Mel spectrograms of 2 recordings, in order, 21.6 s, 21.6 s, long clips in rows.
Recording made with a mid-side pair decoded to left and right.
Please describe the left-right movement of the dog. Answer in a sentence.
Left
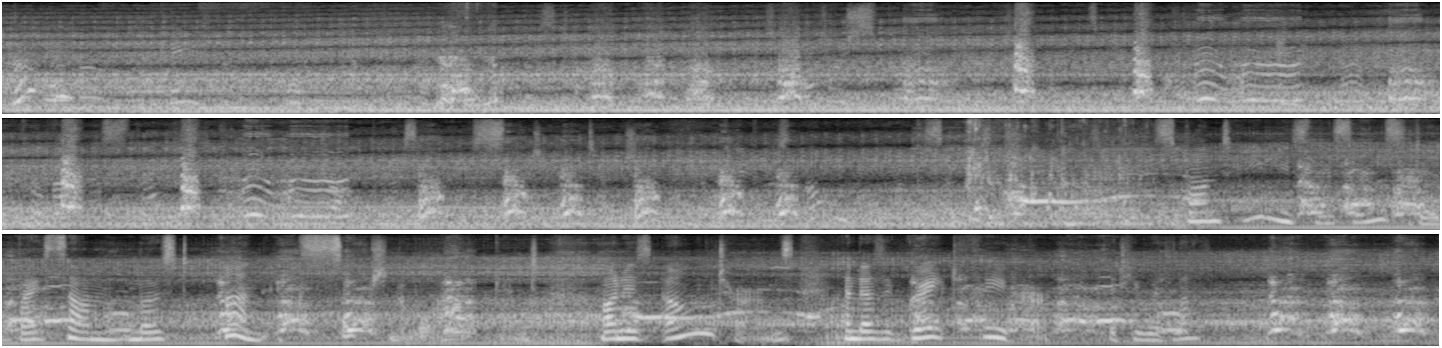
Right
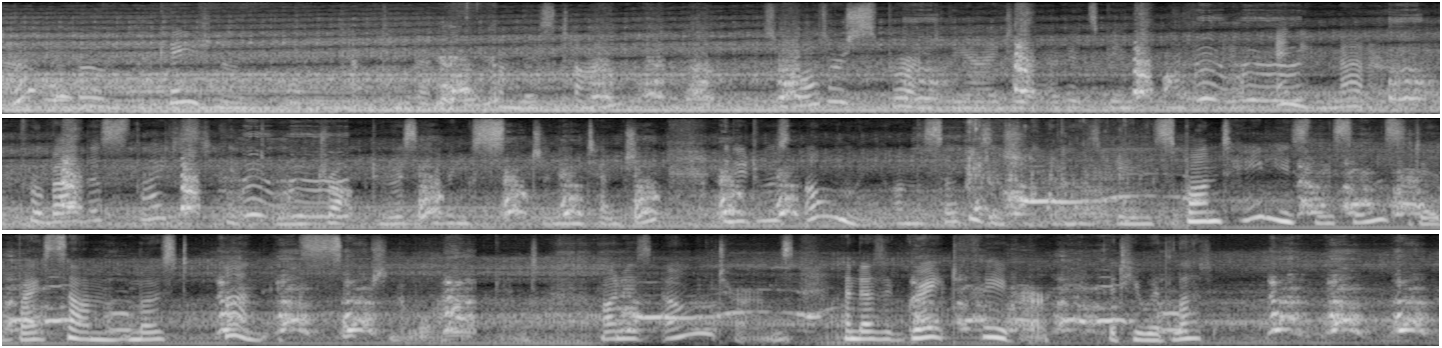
You can hear the dog stay in one place.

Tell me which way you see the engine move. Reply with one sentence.
You can hear the engine move to the left.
